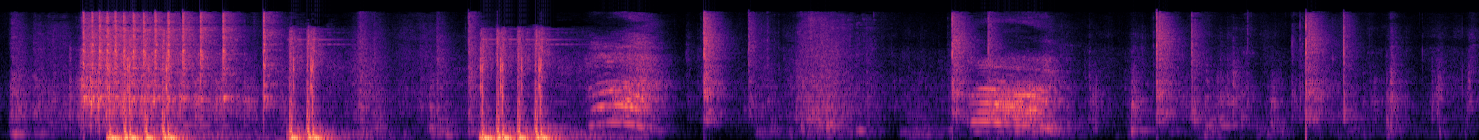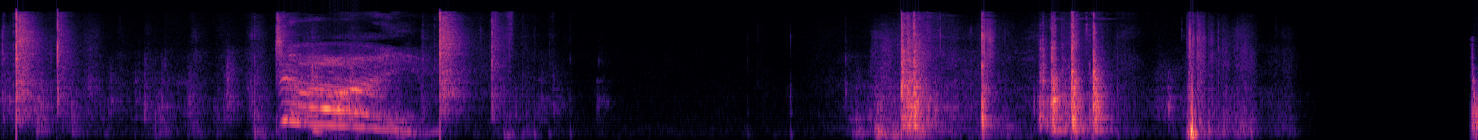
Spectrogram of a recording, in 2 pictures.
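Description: A staged scuffle: a rapid, loud rattle of knocks in the first few seconds, then scattered thumps and bangs, with several yells that slide down in pitch. It goes quiet for a moment before a last few knocks near the end.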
